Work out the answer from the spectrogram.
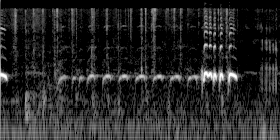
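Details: Local zebra dove used to lure rival doves to sing: quiet, evenly spaced mellow coos leading to a loud stuttering burst near the end.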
